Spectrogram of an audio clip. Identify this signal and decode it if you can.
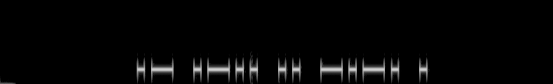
Morse code, heard as a keyed tone, about 17 wpm, 700 Hz. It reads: ALICE
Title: USA Common Names - Max 5 Letters - 17wpm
